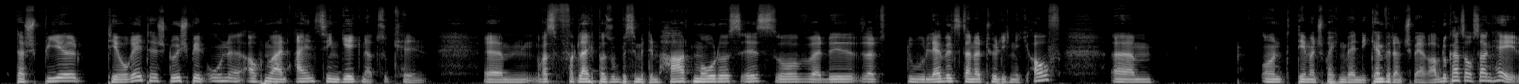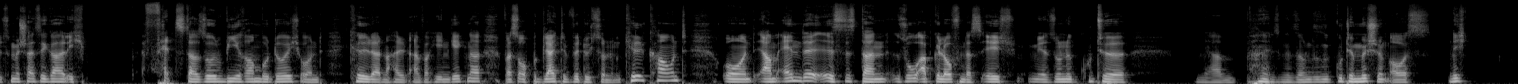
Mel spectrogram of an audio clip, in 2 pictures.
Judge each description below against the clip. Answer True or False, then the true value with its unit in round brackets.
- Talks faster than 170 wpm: True (180 wpm)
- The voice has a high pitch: False (125 Hz)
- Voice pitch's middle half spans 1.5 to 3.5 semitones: True (3.0 semitones)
